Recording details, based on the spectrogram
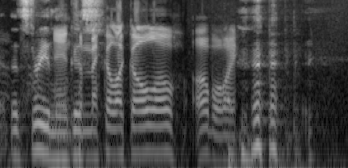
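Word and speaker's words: Mgalekgolo: And some Mechalocolo. Oh boy. Seemed like when in Halo Wars they pronounced it, or not Halo Wars, Halo Nightfall, they pronounced it almost like Megalocolo.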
